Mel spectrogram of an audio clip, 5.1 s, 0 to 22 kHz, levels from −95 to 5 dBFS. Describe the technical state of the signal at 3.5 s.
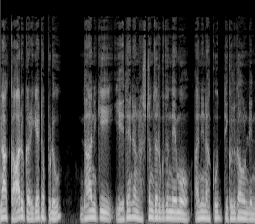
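At 3.5 s, as throughout, there's imaging from linear upsampling: straight-line interpolation from 24 kHz to 44.1 kHz dulls the top and leaves faint images at 12–24 kHz, roughly 40 dB down, so sibilants get a slight metallic shimmer.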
